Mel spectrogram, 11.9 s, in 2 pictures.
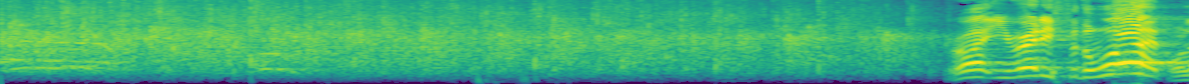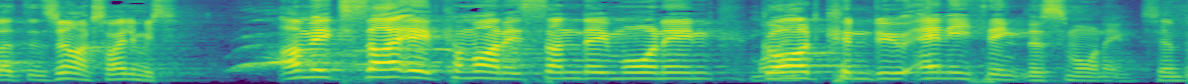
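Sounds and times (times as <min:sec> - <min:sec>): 
audience applause: 0:00.0 - 0:04.8
speech: 0:04.8 - 0:11.8.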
